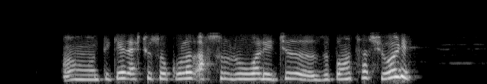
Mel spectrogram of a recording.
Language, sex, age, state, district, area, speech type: Kashmiri, female, 18-30, Jammu and Kashmir, Kulgam, rural, conversation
